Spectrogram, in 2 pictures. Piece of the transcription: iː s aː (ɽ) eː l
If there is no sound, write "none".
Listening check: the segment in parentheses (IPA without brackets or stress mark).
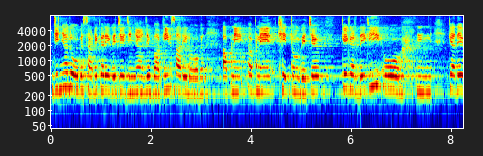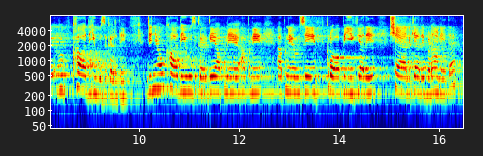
ɾ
